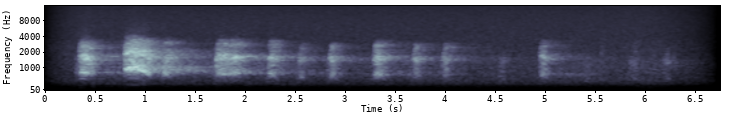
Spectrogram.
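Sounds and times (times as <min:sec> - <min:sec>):
roe deer alarm barking: 0:00.3 - 0:04.3, 0:04.9 - 0:05.6.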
